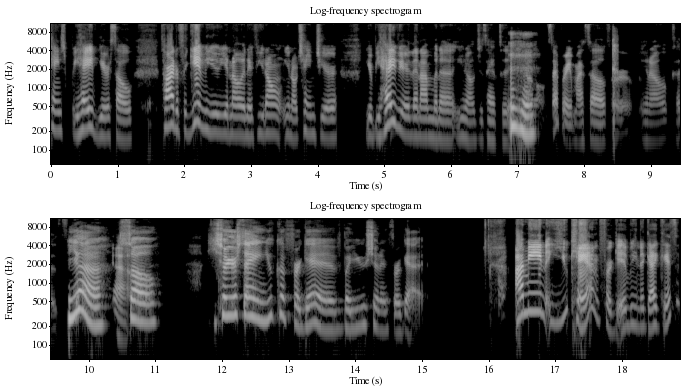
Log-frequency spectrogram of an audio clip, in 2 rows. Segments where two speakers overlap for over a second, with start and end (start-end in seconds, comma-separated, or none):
none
